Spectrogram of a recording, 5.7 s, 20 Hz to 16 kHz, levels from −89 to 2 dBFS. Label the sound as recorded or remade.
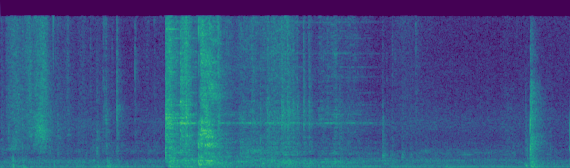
recorded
